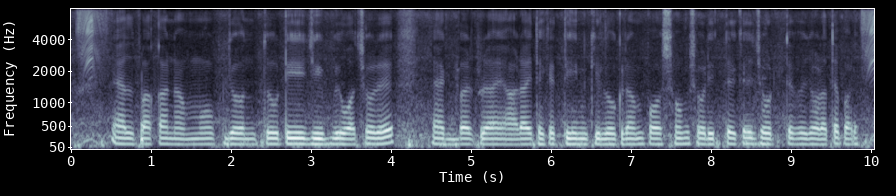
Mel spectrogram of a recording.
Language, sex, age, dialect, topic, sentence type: Bengali, male, 18-24, Standard Colloquial, agriculture, statement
